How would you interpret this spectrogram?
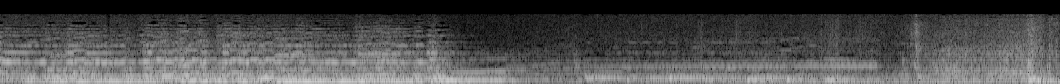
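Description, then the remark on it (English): A harsh electric buzz and mechanical whirring give way to the thud of sliding elevator doors, then a steady motor hum as the car rides to the basement, ending with doors opening again. “You buzz the elevator while I hide the recording.”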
